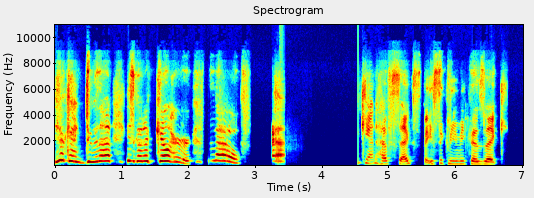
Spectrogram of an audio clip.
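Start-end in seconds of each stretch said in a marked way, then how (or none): 0.0-2.8 play-acted, very high-pitched, shrill angry yelling. Recounting a story's plot, acting out him yelling at her, mock-angry yelling. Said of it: "he gets all mad and yells at her".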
